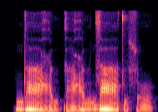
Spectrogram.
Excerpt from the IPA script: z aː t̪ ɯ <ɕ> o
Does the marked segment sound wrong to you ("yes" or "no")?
yes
